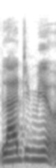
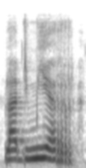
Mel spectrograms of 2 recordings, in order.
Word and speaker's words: Wladimir: Und dann halt die ganze Zeit nicht so, wie Deutsche sagen würde, so Wladimir oder so, sondern nein, Wladimir.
